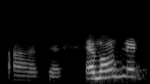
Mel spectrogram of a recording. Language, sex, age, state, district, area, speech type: Telugu, female, 30-45, Andhra Pradesh, East Godavari, rural, conversation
